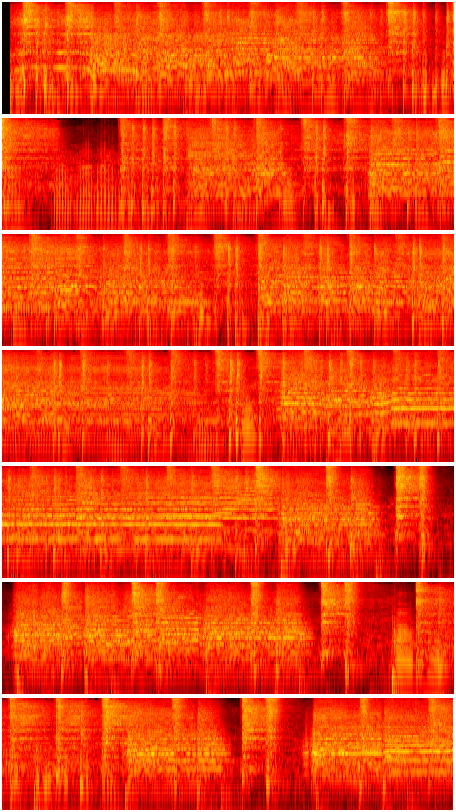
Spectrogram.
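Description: Carnival brass band playing live: trombones and trumpets over bass drum and clash cymbals on a steady beat, with a few brief stops in the music.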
